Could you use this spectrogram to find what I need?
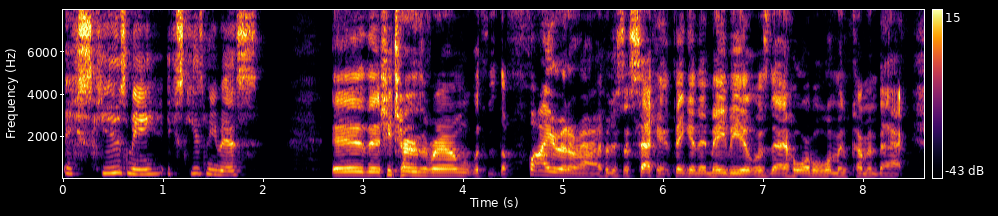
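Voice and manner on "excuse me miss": put-on, pitched-up, overly polite best-manners voice. Retelling getting a woman's attention to ask for the manager, putting on best polite voice. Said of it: "I put in my very, very best polite voice".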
